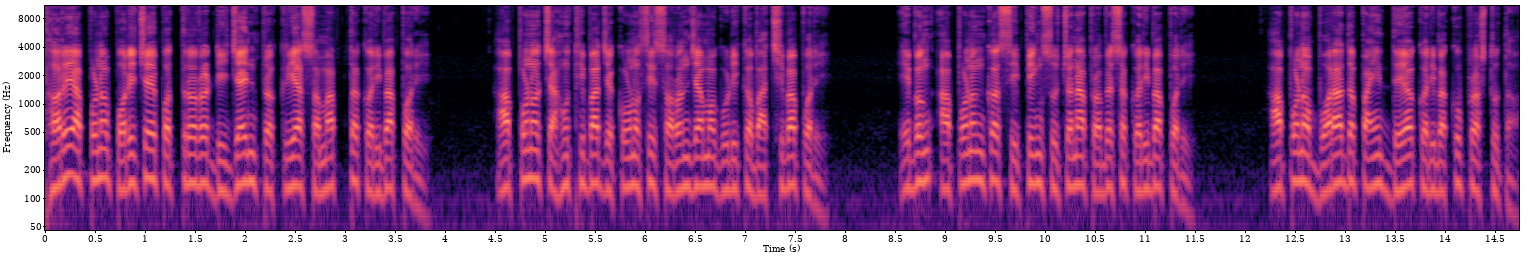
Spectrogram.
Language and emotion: Odia, neutral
